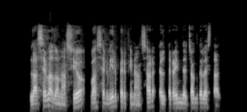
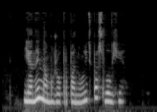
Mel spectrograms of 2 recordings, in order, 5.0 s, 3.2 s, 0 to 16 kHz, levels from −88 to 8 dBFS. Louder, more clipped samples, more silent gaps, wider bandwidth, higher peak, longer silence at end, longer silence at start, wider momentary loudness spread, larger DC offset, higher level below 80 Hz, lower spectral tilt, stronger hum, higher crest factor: first, -18 LUFS vs -22 LUFS; neither; first, 1.71-1.80 s, 3.13-3.17 s vs none; second, 7.8 kHz vs 11.5 kHz; first, 0 dBFS vs -8 dBFS; second, 0.55 s vs 0.7 s; first, 0.6 s vs 0.45 s; second, 6 LU vs 15 LU; neither; about the same, -62 dBFS vs -62 dBFS; second, -3 dB/octave vs -5.5 dB/octave; neither; about the same, 18 dB vs 14 dB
